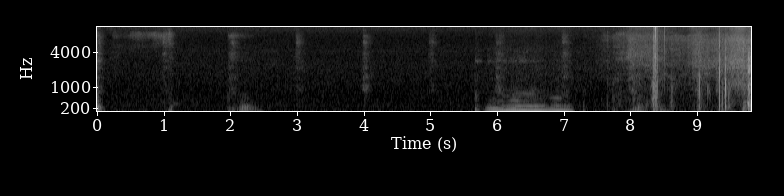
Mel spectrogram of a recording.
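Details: A pet dog snoring loudly: a faint low rumbling breath near the start, then one long, deep, droning snore lasting about a second, followed by scattered clicks and rustling.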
